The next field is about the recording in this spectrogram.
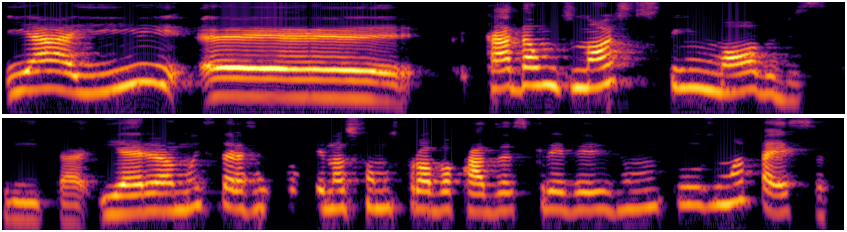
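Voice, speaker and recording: A woman with a Bahian Brazilian accent talking reflectively in an interview, feeling her way haltingly through her thoughts. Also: a little high, animated, lo-fi sound. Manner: thoughtful, halting, searching for words. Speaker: guest, playwright and actress.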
